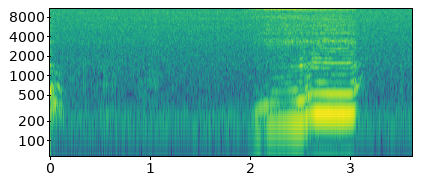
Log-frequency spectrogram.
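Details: Snoring: a single loud, tonal snore with a rising, whistling pitch on the in-breath, after quiet breathing.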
